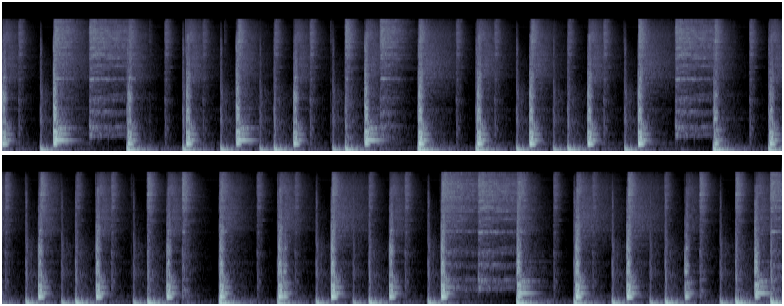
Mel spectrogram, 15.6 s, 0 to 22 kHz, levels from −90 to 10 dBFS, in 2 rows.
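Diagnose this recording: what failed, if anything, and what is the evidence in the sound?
Nothing failed; the music shows no audible technical fault.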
